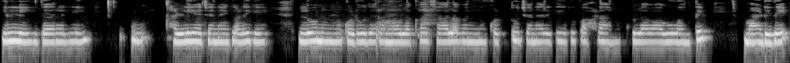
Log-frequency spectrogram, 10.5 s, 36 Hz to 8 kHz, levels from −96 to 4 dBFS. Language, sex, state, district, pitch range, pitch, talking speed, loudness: Kannada, female, Karnataka, Bellary, 225-240 Hz, 230 Hz, 100 wpm, -16 LUFS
